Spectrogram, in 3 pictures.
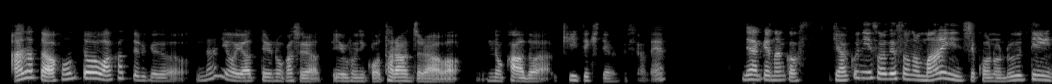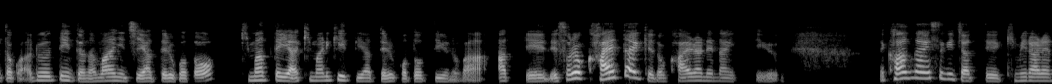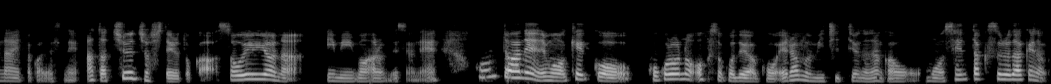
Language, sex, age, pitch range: Japanese, female, 20-39, 155-230 Hz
